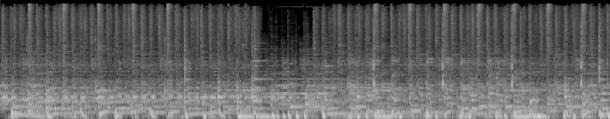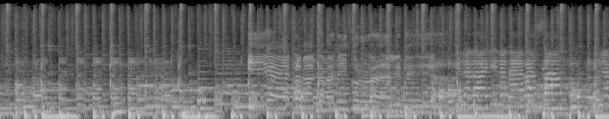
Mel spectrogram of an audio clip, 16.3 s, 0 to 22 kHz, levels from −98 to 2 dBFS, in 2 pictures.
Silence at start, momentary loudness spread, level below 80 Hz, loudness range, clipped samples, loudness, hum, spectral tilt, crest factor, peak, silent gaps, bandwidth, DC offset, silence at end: 0 s; 4 LU; -30 dBFS; 2 LU; under 0.1%; -27 LUFS; none; -5 dB/octave; 16 dB; -10 dBFS; none; over 20 kHz; under 0.1%; 0 s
